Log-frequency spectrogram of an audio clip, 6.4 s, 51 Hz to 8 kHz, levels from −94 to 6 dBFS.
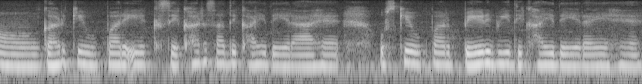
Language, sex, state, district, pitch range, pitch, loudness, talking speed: Hindi, female, Chhattisgarh, Sarguja, 155-170 Hz, 160 Hz, -16 LUFS, 175 wpm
